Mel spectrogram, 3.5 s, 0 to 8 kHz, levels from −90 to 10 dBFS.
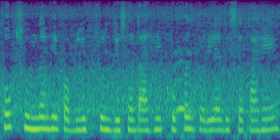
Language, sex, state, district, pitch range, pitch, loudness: Marathi, female, Maharashtra, Gondia, 225-250 Hz, 230 Hz, -14 LUFS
